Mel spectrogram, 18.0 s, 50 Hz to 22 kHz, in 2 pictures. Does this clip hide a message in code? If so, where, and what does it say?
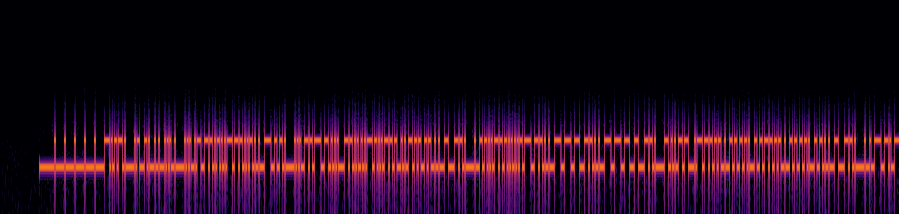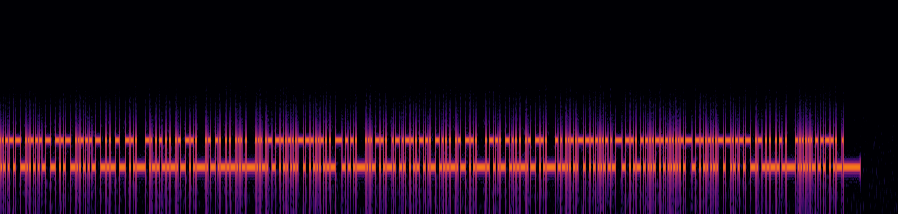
Yes: RTTY (75 baud, 850 Hz shift) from 0.4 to 17.6 s, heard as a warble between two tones, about 1320 Hz centre. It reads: BG6YZ DE S58Y TNX FER CALL. UR RST 559 559. NAME LUIGI LUIGI. QTH OSLO OSLO. HW? BG6YZ DE S58Y KN AGN? AGN? PSE RPT UR RST DE OZ2RYI K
